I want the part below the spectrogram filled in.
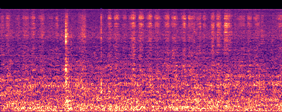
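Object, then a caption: Pencil on paper sketchbook page. A pencil makes slow, light scratching strokes across a page of a spiral-bound paper sketchbook, producing a soft, steady rasp with bright, airy texture. One sharper tick stands out near the start, and the quiet scratching continues evenly to the end.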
